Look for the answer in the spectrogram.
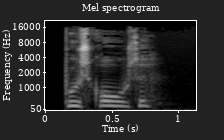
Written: buskrose

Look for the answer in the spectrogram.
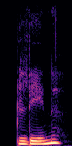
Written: blende

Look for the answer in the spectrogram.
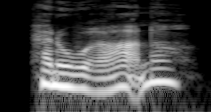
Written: hannoveraner

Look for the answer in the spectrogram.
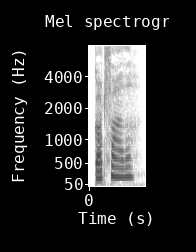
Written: godfather

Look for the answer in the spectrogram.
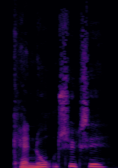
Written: kanonsucces

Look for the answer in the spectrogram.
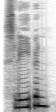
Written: sleben

